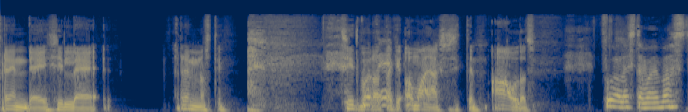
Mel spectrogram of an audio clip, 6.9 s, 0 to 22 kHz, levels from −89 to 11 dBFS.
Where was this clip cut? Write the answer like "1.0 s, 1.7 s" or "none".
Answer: 2.5 s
